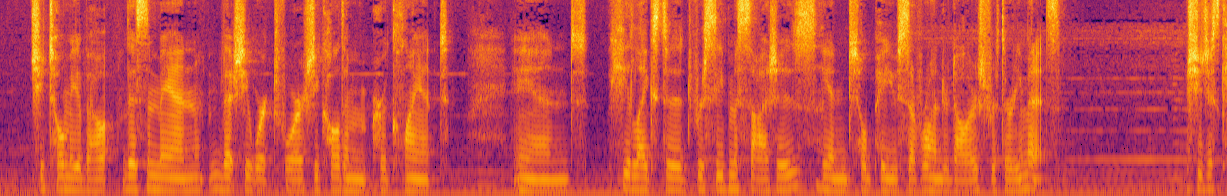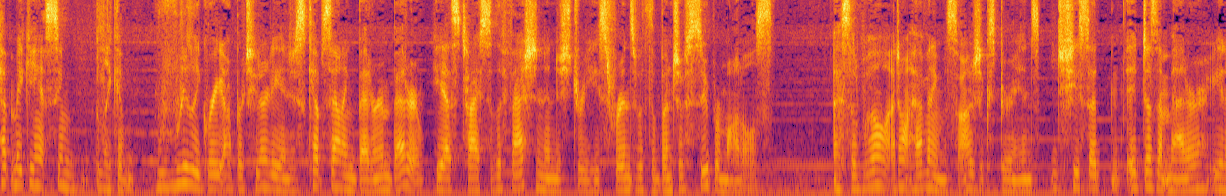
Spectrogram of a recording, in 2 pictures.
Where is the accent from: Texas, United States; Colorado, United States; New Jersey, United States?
Texas, United States; He asked me where I was from. I told him I was from Texas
